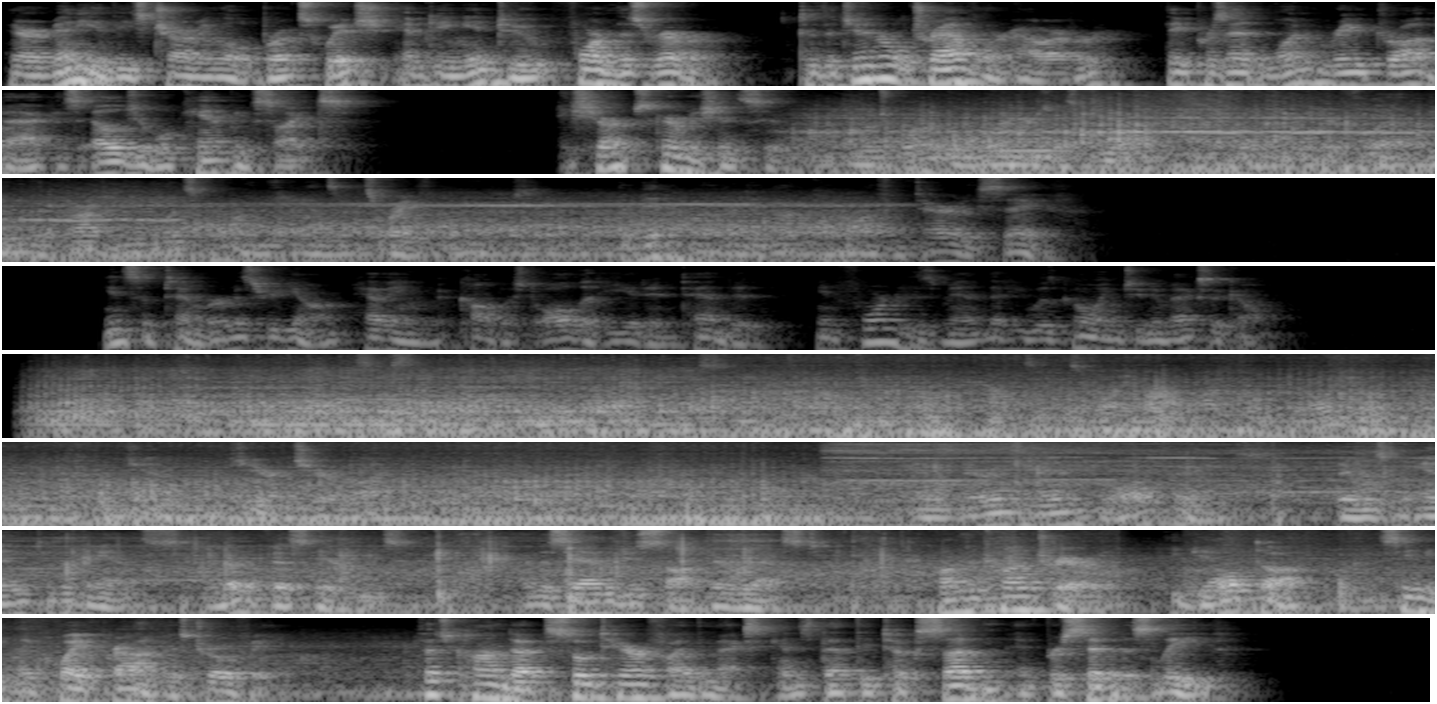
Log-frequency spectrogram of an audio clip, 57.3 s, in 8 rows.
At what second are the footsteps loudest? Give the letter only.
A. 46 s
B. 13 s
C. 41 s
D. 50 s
A.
